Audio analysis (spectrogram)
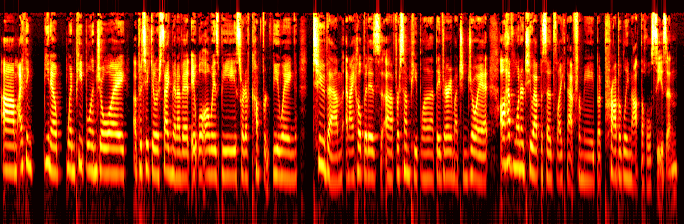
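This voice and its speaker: A woman co-hosting a podcast, giving her opinions in a casual, measured and thoughtful conversational way. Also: fairly low pitch, steady tone, a bit bright. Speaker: podcast co-host.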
